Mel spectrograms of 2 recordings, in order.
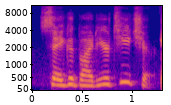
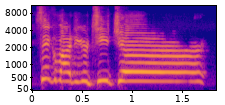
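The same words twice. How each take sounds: First: Said in the usual way. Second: "Say goodbye to your teacher" held level, higher and louder; "teacher" not dropping, level end; sustained inflection. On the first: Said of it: "I will utilize a sustained inflection". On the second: Shown as a demonstration. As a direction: sing it out on one held pitch. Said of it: "remain the same pitch, as in".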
